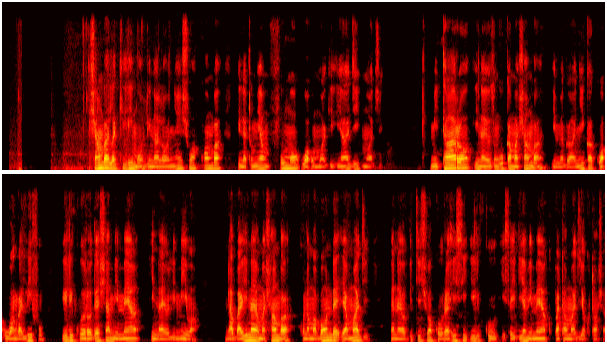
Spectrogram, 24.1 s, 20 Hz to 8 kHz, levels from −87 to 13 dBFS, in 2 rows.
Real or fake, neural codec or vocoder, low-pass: real; none; 7.2 kHz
